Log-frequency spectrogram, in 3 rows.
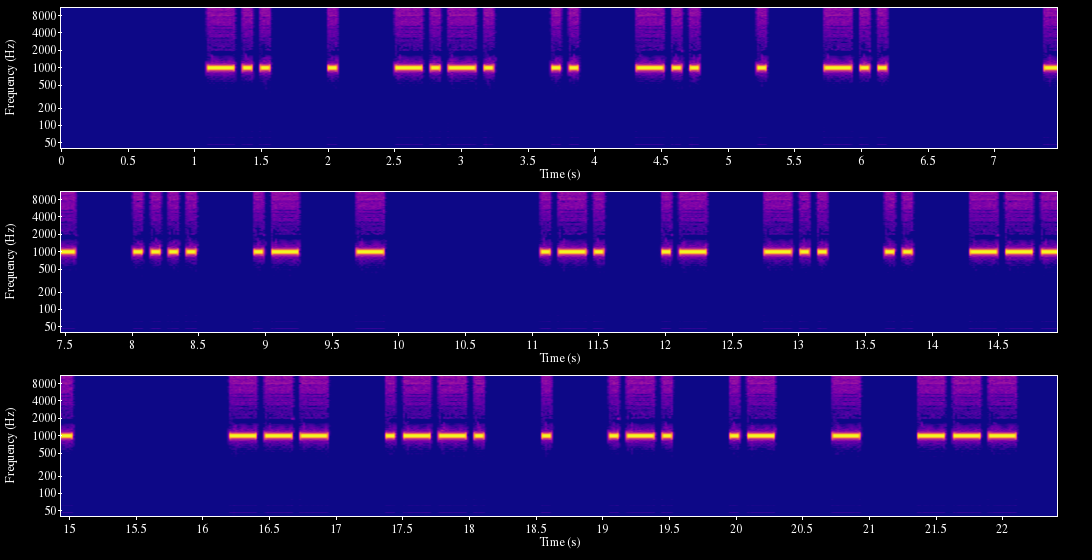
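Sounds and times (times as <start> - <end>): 
morse code beeps: 1.1 - 6.2, 7.4 - 9.9, 11.1 - 15.1, 16.2 - 18.2, 19.0 - 22.2.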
